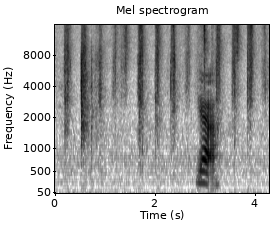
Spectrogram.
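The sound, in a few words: tarot cards being shuffled and pulled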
